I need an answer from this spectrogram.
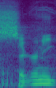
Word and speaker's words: Sigourney: first time this is my first time in sigy so did you know it was pronounced sigy Sig I did all right you weren't going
